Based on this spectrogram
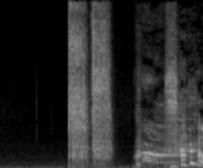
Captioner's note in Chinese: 噴！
